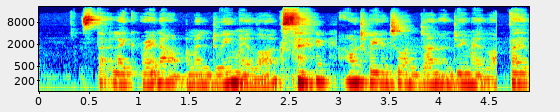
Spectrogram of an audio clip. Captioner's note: chuckles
